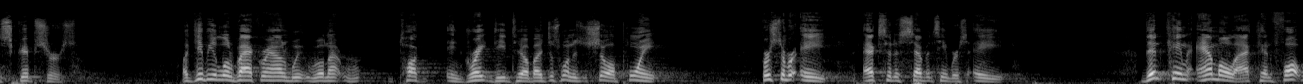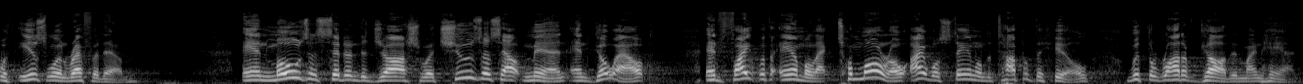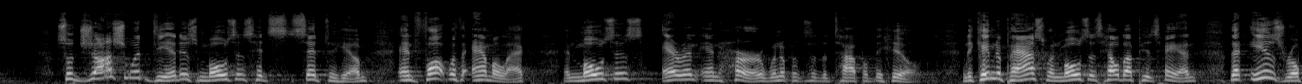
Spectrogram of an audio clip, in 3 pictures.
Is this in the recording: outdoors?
no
